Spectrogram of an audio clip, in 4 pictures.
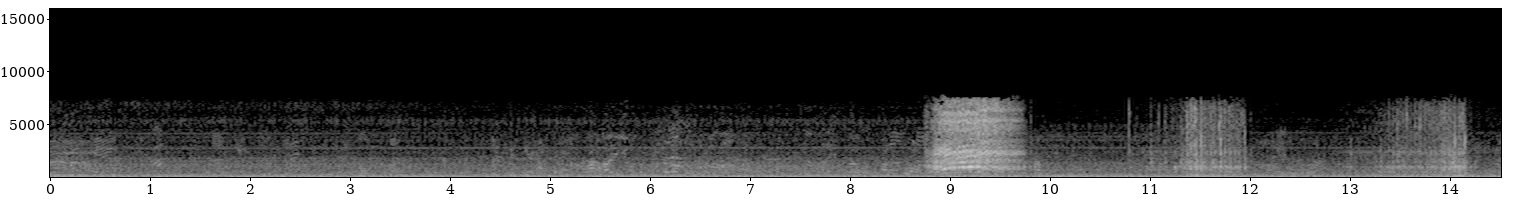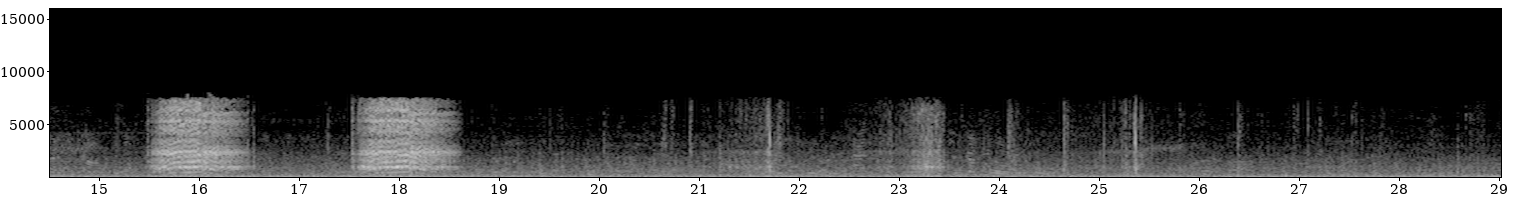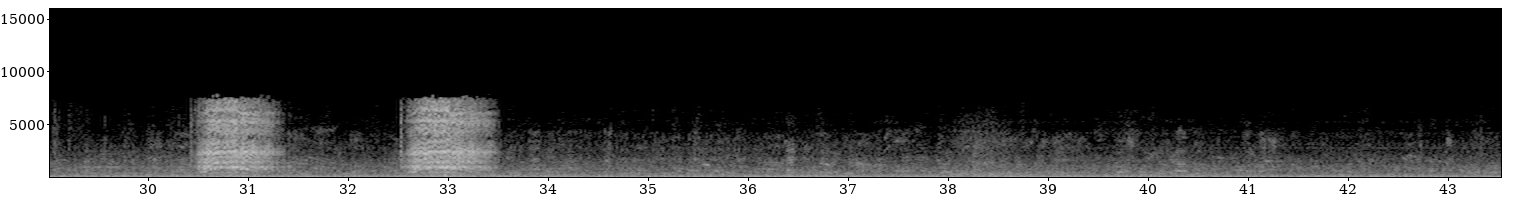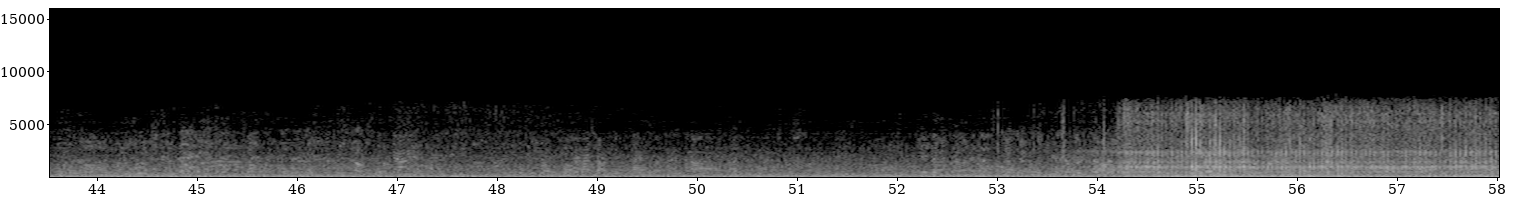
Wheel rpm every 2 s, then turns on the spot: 0, 0, 0, 0, 30, 0, 10, 20, 30, 20, 0, 0, 0, 0, 0, 30, 30, 0, 0, 0, 0, 0, 0, 0, 0, 0, 0, 20, 20.
54-58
